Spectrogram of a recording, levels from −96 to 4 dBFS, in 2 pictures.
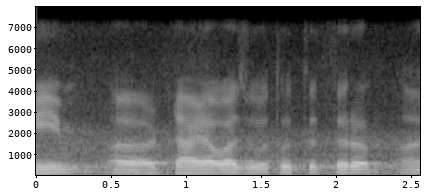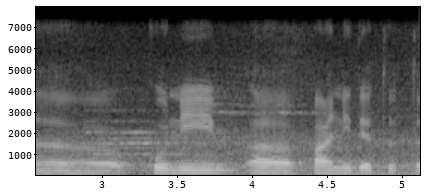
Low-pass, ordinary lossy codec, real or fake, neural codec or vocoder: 7.2 kHz; none; real; none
